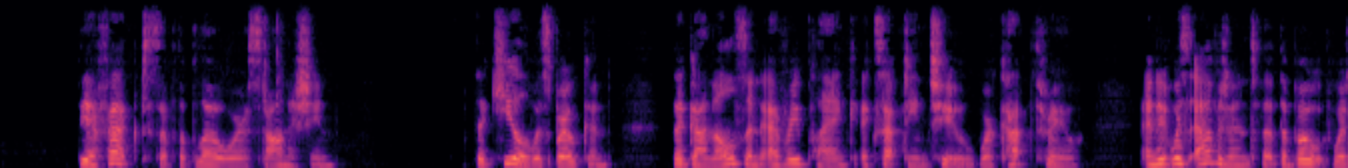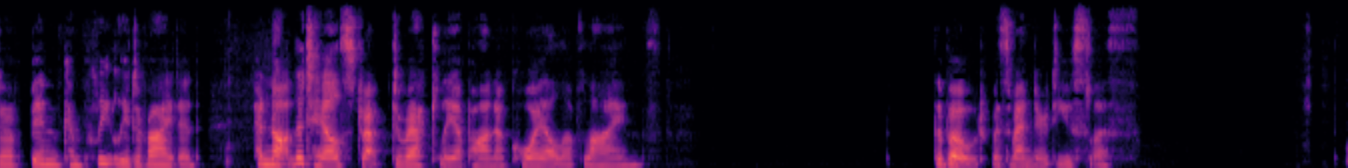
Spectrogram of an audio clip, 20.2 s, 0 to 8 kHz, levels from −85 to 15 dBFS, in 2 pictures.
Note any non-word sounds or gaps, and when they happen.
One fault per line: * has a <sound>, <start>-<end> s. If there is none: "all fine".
all fine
